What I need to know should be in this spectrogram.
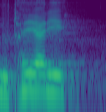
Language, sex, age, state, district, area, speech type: Bodo, female, 60+, Assam, Chirang, rural, read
